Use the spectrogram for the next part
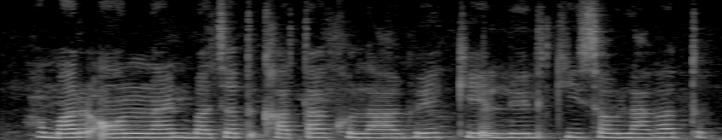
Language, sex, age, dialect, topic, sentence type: Maithili, female, 18-24, Southern/Standard, banking, question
